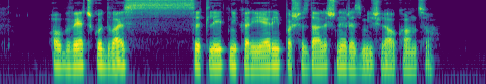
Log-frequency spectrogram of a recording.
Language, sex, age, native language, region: Slovenian, male, 50-59, Slovenian, Central Slovenia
